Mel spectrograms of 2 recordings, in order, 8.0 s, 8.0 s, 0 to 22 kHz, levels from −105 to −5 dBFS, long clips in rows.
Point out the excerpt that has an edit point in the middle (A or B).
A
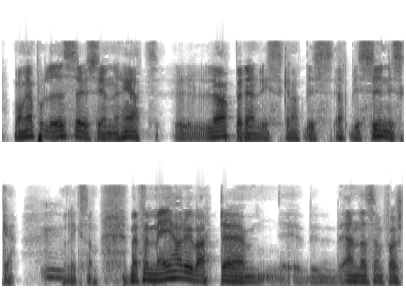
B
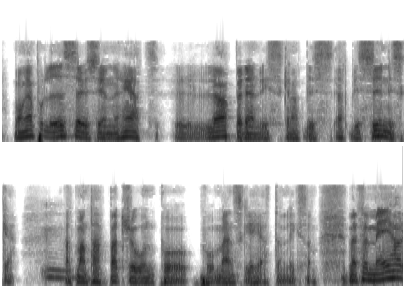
A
